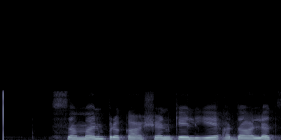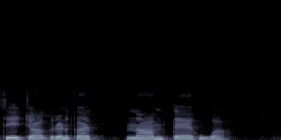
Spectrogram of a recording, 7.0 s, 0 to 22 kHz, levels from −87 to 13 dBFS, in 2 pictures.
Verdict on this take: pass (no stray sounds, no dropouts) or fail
pass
